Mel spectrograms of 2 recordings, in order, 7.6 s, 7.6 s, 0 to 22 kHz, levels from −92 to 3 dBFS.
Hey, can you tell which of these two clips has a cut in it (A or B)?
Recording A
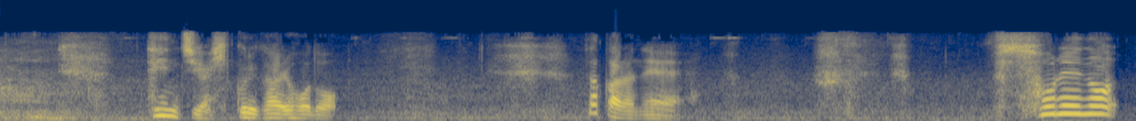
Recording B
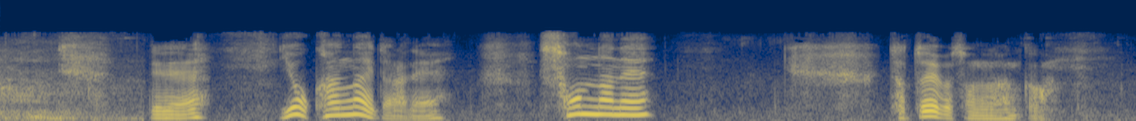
B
